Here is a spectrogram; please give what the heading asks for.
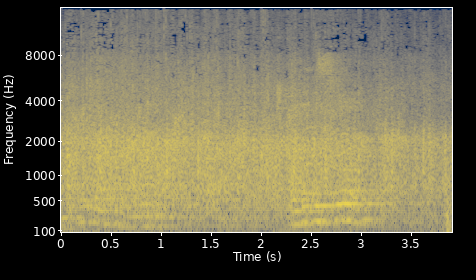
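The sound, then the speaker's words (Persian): A church audience applauds in praise of God, giving dense, loud, continuous applause that holds steady throughout. “یه دست دیگه برای این خدای عالی.”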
